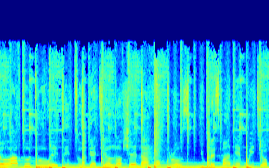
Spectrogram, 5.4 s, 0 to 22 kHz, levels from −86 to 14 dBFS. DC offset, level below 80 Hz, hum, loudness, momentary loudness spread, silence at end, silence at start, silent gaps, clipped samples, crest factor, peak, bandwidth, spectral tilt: under 0.1%; -20 dBFS; none; -18 LUFS; 4 LU; 0 s; 0 s; none; under 0.1%; 12 dB; -6 dBFS; 17 kHz; -5 dB/octave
